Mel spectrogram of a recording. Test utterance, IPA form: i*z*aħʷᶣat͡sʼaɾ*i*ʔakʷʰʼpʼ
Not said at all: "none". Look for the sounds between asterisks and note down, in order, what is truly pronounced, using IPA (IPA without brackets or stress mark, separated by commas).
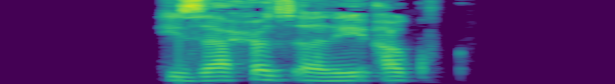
z, i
